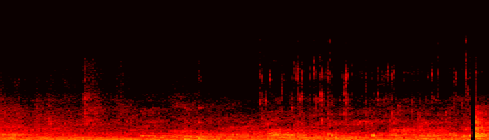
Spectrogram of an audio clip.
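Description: Wine pours steadily into a tasting glass, a soft continuous trickle with gentle gurgles, ending in a brief clink.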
